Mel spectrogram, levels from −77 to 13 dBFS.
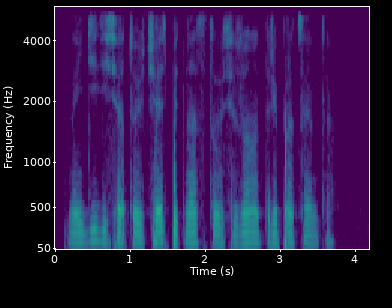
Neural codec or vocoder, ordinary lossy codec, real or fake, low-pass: vocoder, 24 kHz, 100 mel bands, Vocos; Opus, 64 kbps; fake; 5.4 kHz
